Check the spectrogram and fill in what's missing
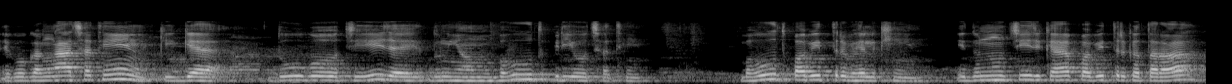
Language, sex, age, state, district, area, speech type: Maithili, female, 45-60, Bihar, Samastipur, rural, spontaneous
